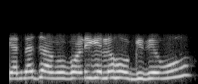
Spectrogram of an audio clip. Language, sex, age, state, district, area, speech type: Kannada, female, 18-30, Karnataka, Bidar, urban, conversation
